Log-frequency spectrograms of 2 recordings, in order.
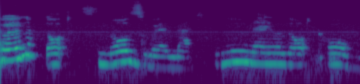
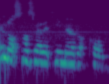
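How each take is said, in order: First: It is said slowly. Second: It is said at normal speed.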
